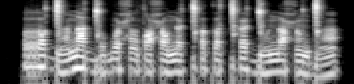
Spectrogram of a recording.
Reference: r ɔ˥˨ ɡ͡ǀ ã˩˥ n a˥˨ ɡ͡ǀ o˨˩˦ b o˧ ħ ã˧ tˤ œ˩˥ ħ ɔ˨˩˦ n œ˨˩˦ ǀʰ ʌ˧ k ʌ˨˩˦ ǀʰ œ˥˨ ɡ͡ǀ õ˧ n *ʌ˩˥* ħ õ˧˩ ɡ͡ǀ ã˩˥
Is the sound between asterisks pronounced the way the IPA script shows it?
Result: no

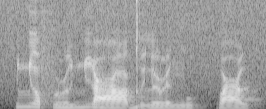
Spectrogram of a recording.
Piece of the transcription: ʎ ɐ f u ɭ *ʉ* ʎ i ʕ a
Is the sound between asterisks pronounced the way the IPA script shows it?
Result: yes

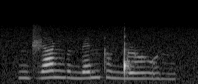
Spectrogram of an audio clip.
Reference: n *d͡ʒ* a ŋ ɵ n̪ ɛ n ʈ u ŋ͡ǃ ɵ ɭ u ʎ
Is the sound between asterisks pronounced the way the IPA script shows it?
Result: yes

